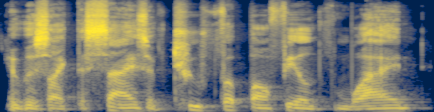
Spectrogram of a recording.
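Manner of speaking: ordinary talk, nothing marked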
